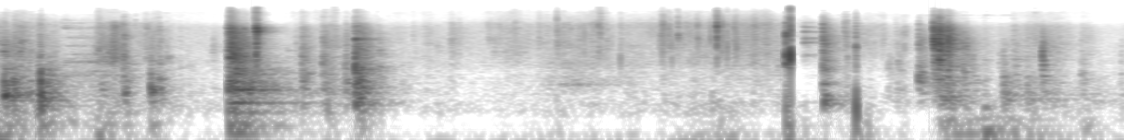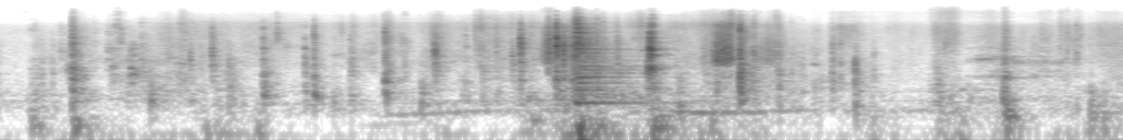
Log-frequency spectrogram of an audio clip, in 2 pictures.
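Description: Knocks, thuds and clatter of equipment being carried and set down around a kitchen sink, with a cabinet door opened under the sink near the end.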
